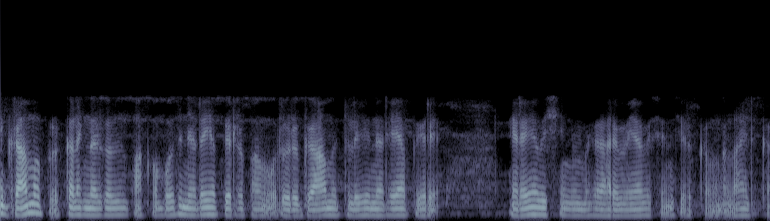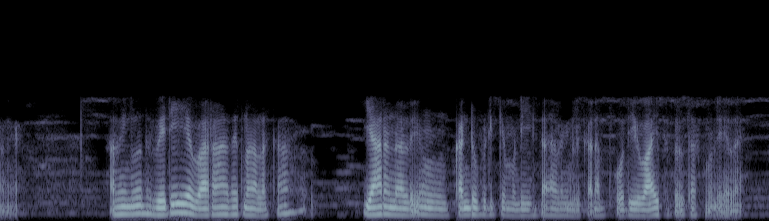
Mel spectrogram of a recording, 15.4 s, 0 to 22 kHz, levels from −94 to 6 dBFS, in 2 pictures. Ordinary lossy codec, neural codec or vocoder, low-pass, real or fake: none; codec, 16 kHz in and 24 kHz out, 1 kbps, XY-Tokenizer; 3.6 kHz; fake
